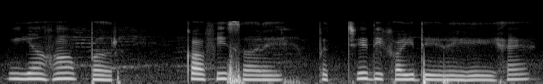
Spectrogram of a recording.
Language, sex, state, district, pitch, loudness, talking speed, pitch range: Hindi, female, Uttar Pradesh, Saharanpur, 230 Hz, -18 LUFS, 100 wpm, 215-255 Hz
